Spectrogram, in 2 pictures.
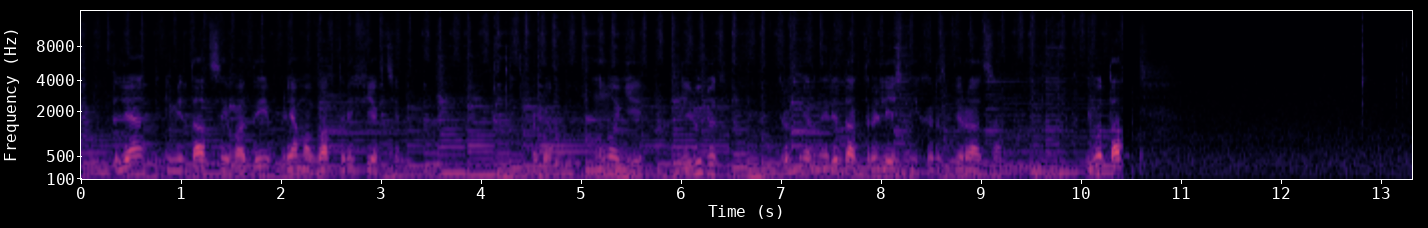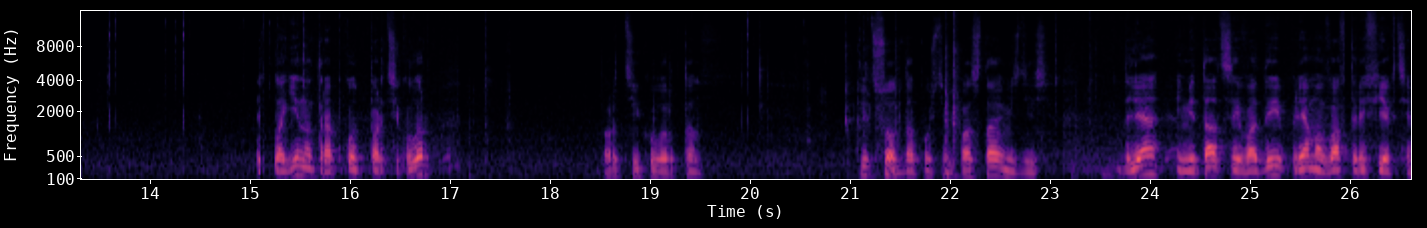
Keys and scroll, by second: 10.6 space, 15.6 space, 21.6 KP_5, 21.7 KP_0, 22.5 KP_Enter, 23.9 space.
